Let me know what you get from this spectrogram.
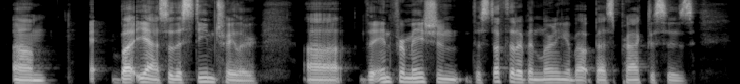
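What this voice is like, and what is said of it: Voice sounds sick. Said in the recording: “my voice is still not great. I'm still sick.”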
